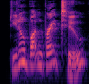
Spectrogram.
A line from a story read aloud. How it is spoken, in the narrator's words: questioned Dorothy eagerly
